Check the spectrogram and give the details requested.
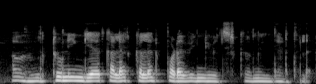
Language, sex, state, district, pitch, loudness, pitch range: Tamil, female, Tamil Nadu, Nilgiris, 150 Hz, -16 LUFS, 145-160 Hz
